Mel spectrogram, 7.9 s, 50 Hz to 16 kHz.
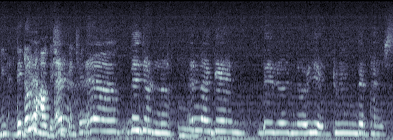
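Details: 26-year-old woman with lifelong cerebral palsy; she reports her speech makes her hard to understand, though she remains verbal; dysarthria (cerebral palsy).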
